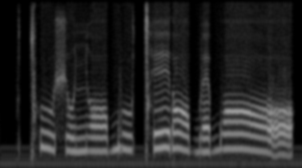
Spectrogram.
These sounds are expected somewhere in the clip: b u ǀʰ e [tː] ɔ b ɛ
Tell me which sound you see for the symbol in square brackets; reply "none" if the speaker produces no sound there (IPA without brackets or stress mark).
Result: ɾ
